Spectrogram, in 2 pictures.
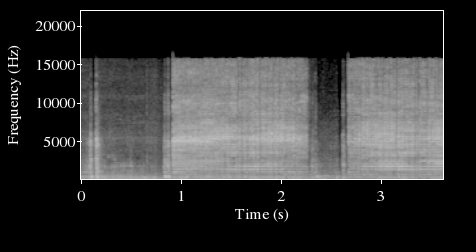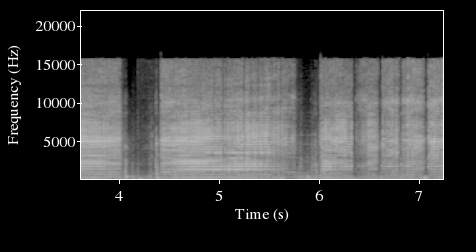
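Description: Commodore MPS 803 dot-matrix printer printing its self-test page: the print head's pins strike the ink ribbon in three long passes of about a second and a half each, with short pauses between them. Near the end they give way to a run of shorter, choppier passes.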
